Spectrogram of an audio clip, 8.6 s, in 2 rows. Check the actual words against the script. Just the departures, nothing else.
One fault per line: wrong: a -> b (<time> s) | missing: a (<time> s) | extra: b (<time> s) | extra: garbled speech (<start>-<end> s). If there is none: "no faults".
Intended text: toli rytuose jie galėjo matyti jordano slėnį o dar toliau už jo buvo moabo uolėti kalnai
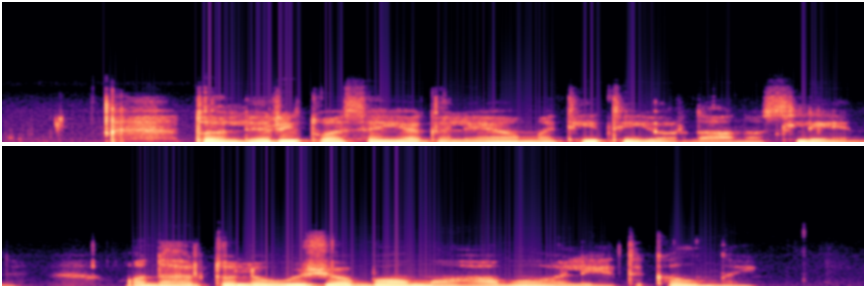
no faults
